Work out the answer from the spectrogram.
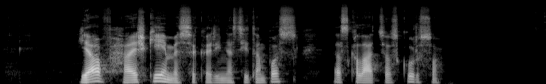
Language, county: Lithuanian, Kaunas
